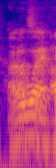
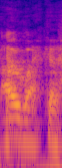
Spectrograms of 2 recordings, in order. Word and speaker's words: Owaka: So you pronounce it Owaka, okay? Because my mum pronounced it like a Southlander. – Owaka. – Owaka.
